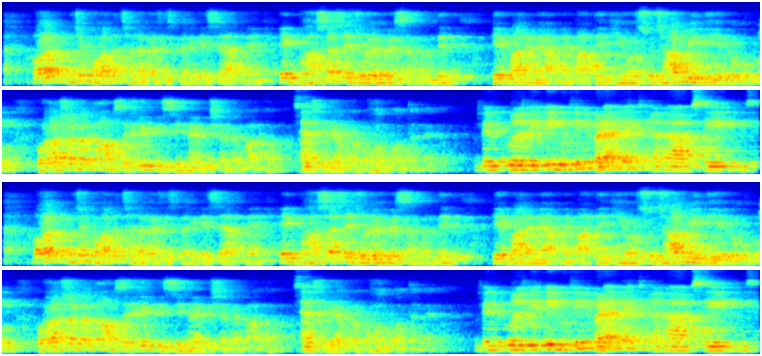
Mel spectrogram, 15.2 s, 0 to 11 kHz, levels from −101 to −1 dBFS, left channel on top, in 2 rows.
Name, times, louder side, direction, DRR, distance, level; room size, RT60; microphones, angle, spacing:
voice 1, 0.0-11.9, equal, 50° left, -6 dB, 0.8 m, -30 dB
voice 2, 12.3-15.1, equal, ahead, -13 dB, 1.3 m, -25 dB
3.1 x 2.9 x 4.0 m, 1.3 s
head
